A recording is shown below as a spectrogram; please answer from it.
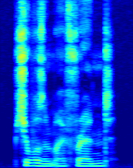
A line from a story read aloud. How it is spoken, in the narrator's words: he muttered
